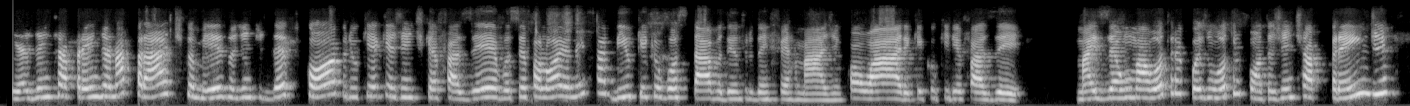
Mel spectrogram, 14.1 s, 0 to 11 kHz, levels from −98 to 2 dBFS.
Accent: Brazilian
